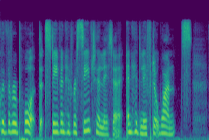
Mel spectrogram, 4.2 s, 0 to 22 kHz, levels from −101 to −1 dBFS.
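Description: Nothing goes wrong anywhere in this bit of speech; there's no technical fault to point to at any moment.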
